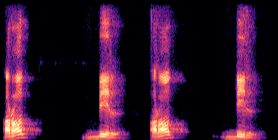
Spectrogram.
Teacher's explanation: karena huruf ba ini bukan rakhawah, maka dia tidak boleh kita ucapkan dengan mengalir, mungkin tanpa sadar karena ini masuknya kesalahan yang samar ya. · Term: tasydid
